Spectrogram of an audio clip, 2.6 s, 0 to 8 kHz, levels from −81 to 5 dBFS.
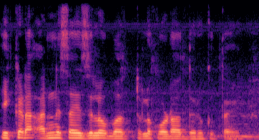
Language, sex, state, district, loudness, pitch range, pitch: Telugu, male, Andhra Pradesh, Visakhapatnam, -15 LUFS, 115-145 Hz, 125 Hz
